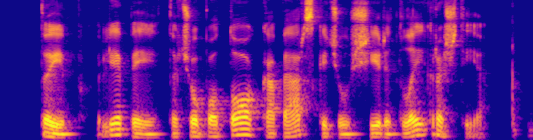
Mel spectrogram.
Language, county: Lithuanian, Šiauliai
